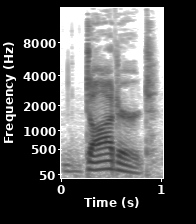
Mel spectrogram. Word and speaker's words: dotard: well first of all it is not do like I thought it was it is daughter'd daughter'd as pronounced on pictured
